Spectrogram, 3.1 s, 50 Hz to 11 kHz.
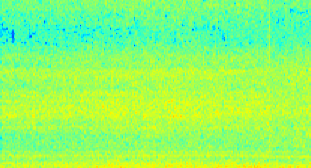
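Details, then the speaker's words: Honda Beat Street, fuel pressure back to 40 psi (spec 40–50 psi): low steady engine hum with even tone, no stumble or surging. Normal running. "This motorbike is in running condition."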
